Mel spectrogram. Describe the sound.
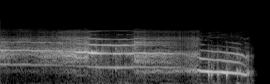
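A voice imitates a woman screaming: one loud, high-pitched wail held for about two and a half seconds, dipping in pitch at the end before stopping abruptly.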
